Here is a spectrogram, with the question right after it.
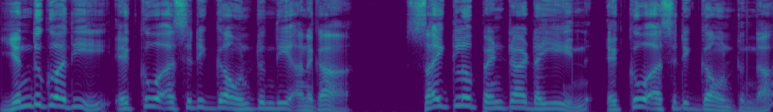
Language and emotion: Telugu, neutral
